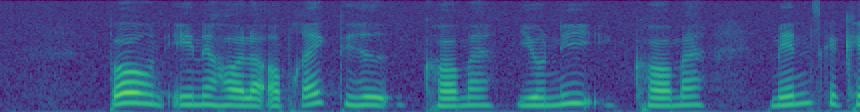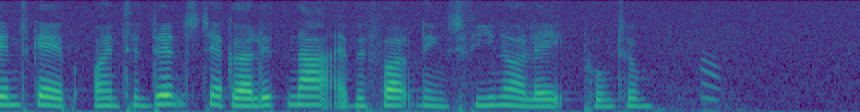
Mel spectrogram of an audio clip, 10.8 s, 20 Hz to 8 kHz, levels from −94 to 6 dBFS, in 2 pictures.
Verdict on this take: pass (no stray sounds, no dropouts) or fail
fail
